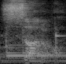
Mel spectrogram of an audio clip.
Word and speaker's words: subtle: So subtle is spelled S-U-B-T-L-E, okay? As in subtle, all right? But in the major phonetic system, we're not going to think about how it's spelled. We're going to think about how it's pronounced, okay?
